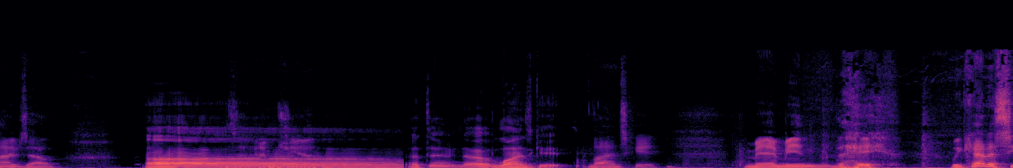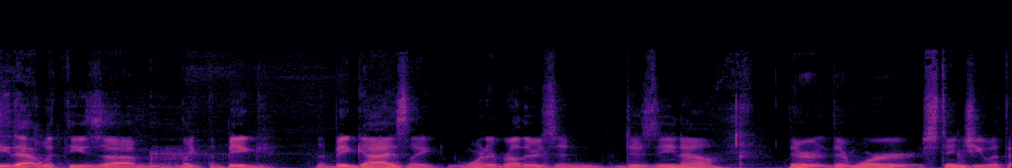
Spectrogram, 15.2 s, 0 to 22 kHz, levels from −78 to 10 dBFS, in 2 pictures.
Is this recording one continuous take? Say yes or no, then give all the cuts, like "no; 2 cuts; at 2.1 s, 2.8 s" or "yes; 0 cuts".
no; 1 cut; at 3.0 s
